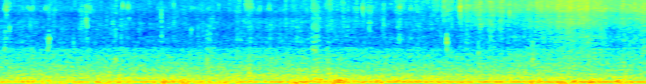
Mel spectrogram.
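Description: A cat chewing dry kibble, faint scattered crunches, over a steady low hum.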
